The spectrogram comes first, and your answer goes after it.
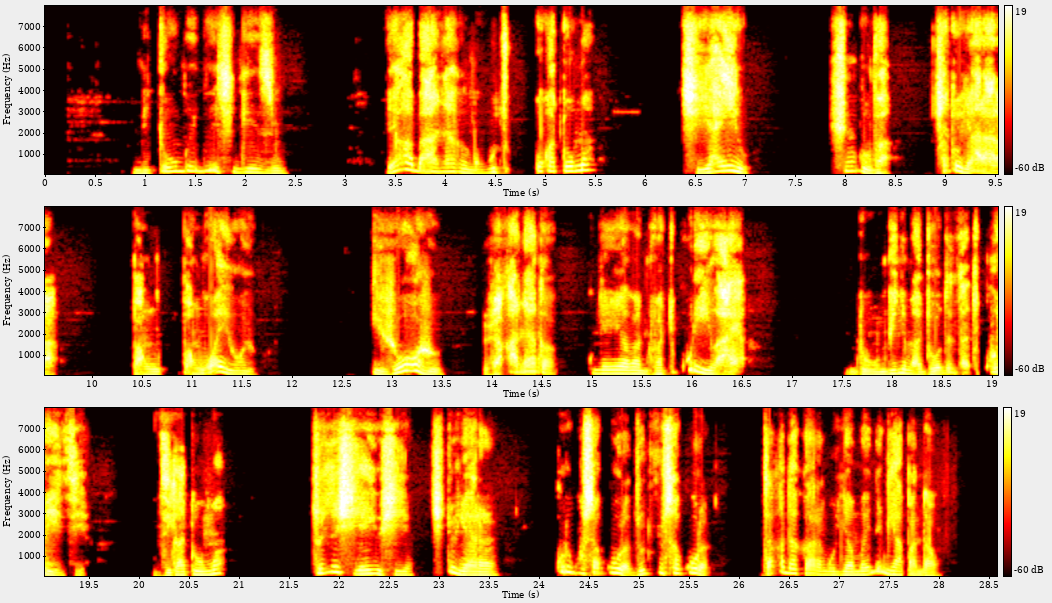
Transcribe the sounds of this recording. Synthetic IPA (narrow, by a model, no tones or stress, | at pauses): mito̞mboeɗujet͡ʃiŋɡe̞zin | jakaɓaːnakaŋɡo̞kuti | ukato̞mwa | t͡ʃijaijo̞ | t͡ʃinokub͡va | t͡ʃato̞ɲa̰ɾaɾa | paŋɡuwa̰ijo̞ːjo̞ | iʐoʐo | ʐakana̰ka̰ | kuɲaɲaaʋantʰuʋatikuɾeiʋaja | ndombinemadʱo̞d͡zʱad͡zati̥kuɾed͡zḭa | d͡zikato̞mwa | d͡zotitiʃijaijoʃija | t͡ʃḁto̞ɲaɾara | kuɾik̬usa̰kuɾad͡zot̬inosakuɾa̰ | d͡zakaɗaka̰ɾaŋɡotiɲamaine̞ŋɡejapa̰nda̰wo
